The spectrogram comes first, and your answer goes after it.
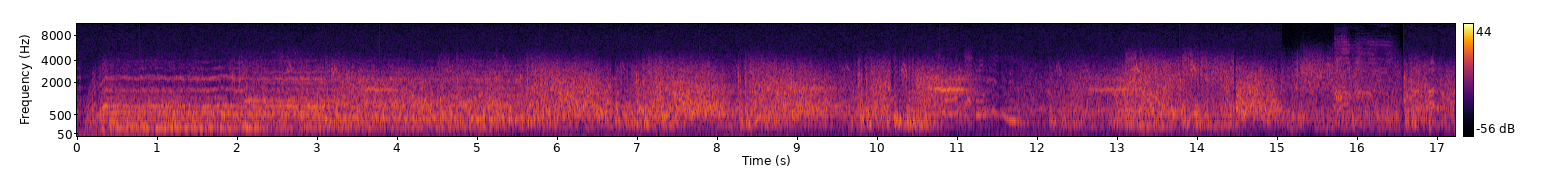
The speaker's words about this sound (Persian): یادت باشه بهشون صدمه نزنی فقط با تیراندازی اونا رو بترسون و فراریشون بده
